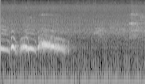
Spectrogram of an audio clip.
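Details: Clear-voiced spotted dove used as a calling lure: a rapid run of three short coos blends into a long, falling, drawn-out note in the first second and a half, followed by quiet low hum.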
